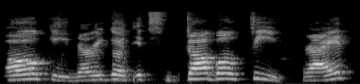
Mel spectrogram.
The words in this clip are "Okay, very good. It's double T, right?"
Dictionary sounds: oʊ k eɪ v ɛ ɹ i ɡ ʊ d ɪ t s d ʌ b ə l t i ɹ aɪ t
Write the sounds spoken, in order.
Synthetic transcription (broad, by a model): oʊ k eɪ v ɛ ɹ i ɡ ʊ d ɪ t s d ʌ b ə l t i ɹ aɪ t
